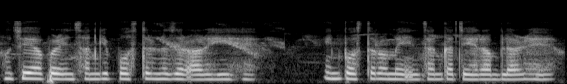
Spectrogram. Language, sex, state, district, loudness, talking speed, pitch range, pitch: Hindi, female, Arunachal Pradesh, Lower Dibang Valley, -16 LUFS, 190 wpm, 235-255 Hz, 245 Hz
